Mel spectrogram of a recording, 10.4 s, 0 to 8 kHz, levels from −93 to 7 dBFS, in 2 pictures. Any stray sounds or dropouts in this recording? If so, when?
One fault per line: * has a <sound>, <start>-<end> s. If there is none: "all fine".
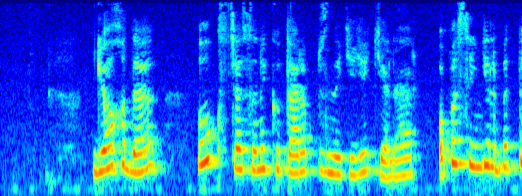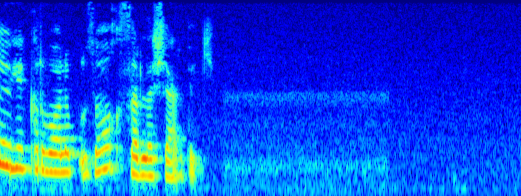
all fine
